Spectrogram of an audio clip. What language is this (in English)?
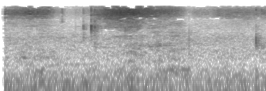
Pashto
